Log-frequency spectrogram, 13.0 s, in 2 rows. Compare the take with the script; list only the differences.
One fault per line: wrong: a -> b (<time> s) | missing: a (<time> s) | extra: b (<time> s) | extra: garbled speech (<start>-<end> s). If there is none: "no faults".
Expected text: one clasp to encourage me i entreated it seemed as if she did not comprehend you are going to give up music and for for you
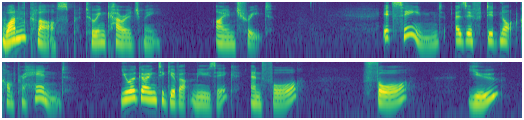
wrong: entreated -> entreat (2.8 s)
missing: she (6.0 s)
